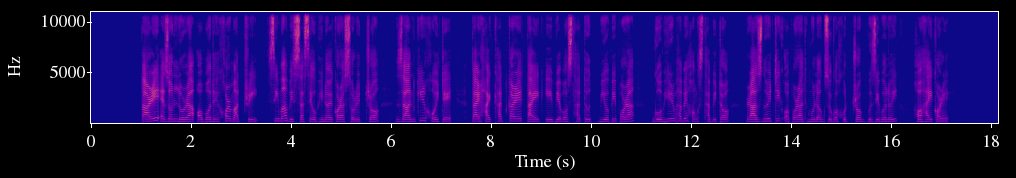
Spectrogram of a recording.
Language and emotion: Assamese, neutral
